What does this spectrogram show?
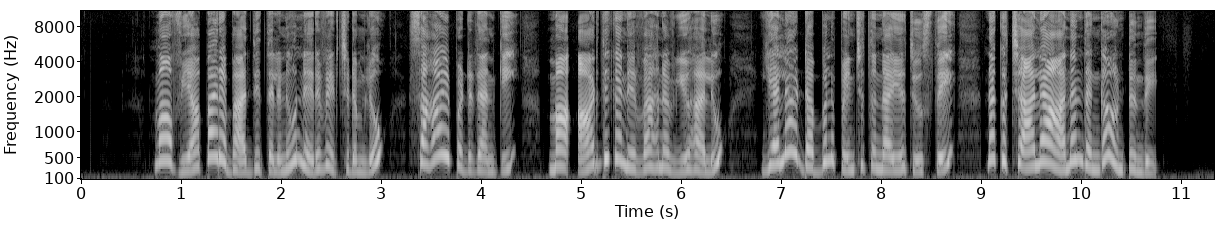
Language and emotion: Telugu, happy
